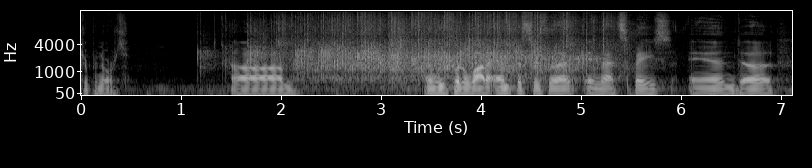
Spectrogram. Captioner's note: applause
